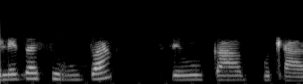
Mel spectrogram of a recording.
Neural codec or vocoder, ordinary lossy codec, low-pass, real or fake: none; none; 3.6 kHz; real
